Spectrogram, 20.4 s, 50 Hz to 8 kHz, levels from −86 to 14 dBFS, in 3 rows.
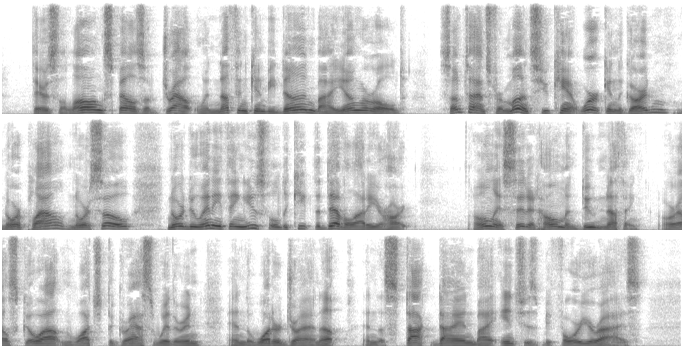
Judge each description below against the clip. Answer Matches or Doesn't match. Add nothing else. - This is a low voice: Matches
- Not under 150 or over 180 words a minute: Doesn't match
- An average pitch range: Doesn't match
